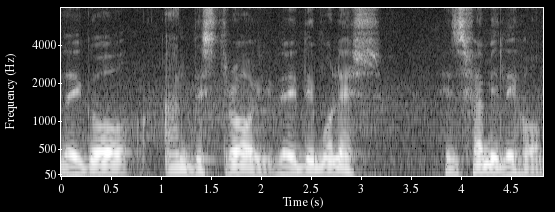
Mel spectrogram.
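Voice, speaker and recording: A man's fairly low, dark and mellow voice in a Palestinian accent, very slow pace and fairly even intonation, with audible room echo. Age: 60s. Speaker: farmer. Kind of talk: documentary interview.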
